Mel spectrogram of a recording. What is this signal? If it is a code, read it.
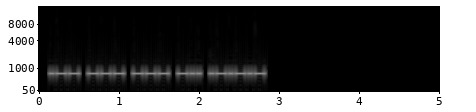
Morse code, heard as a keyed tone, about 30 wpm, 700 Hz. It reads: WOOD.
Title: Sentences from Top 1600 Words 30wpm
